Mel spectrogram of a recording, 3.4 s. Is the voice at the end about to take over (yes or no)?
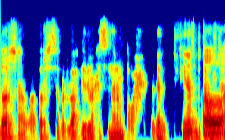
yes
